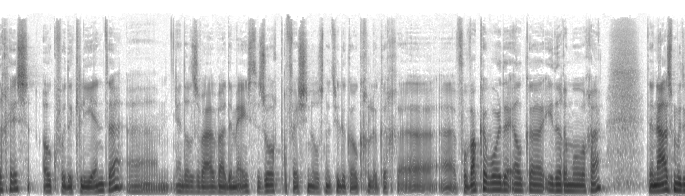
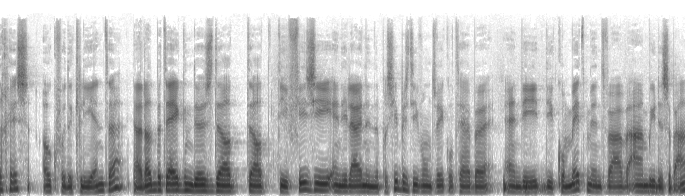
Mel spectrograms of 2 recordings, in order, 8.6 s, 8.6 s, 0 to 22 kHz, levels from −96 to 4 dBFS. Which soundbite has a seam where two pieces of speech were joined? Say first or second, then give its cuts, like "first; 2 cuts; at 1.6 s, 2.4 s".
second; 1 cut; at 1.6 s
